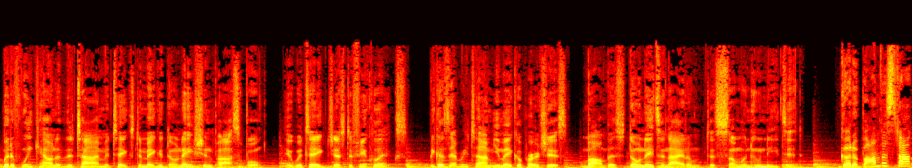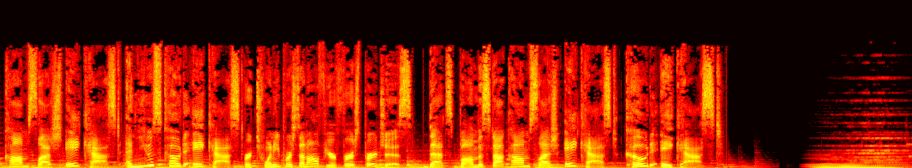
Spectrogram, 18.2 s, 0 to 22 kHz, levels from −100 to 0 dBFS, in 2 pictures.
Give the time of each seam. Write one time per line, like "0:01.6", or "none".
0:17.0

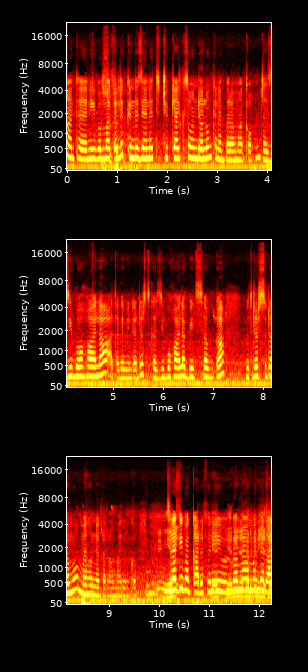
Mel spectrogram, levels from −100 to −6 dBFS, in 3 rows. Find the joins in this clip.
0:03.9
0:09.7

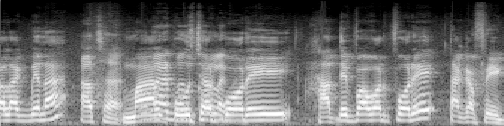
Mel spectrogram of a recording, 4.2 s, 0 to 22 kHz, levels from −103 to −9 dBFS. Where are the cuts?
none

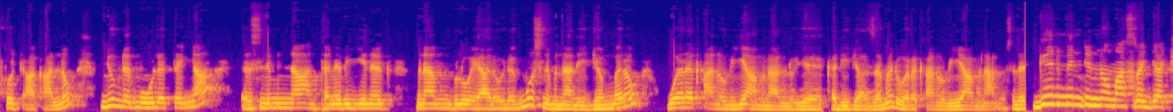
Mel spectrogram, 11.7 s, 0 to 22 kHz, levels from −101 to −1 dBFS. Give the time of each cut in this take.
0:10.3

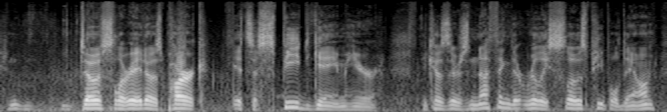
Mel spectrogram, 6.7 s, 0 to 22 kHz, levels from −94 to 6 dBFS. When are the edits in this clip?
0:02.3

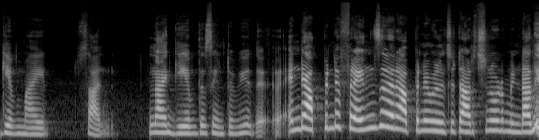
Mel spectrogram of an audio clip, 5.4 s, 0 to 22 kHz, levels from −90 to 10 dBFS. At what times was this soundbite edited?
0:01.5

